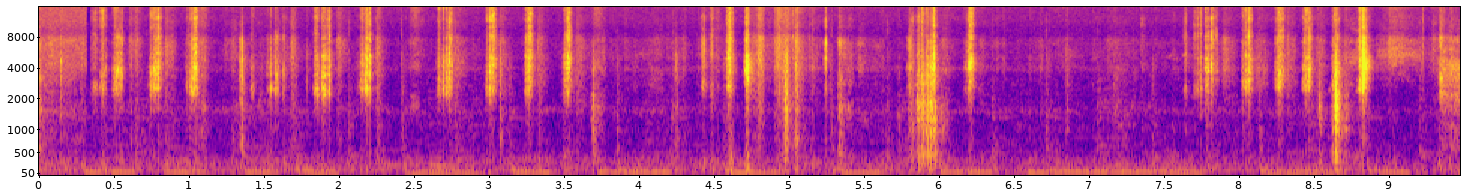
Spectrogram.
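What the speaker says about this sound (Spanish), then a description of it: "Voy a recortar, ¿sí? Todo un centímetro." Scissors trimming the seam allowance on a sewn fabric corset, a quick run of crisp, close snips in irregular bursts with brief pauses between cuts.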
